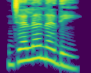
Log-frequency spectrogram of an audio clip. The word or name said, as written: ಜಲನದಿ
